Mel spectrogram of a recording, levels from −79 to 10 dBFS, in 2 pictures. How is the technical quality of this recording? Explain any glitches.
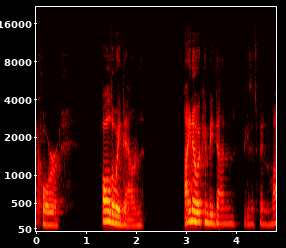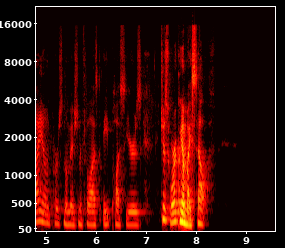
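The recording has two sudden gain jumps in this speech. From 3.67 to 5.36 s, right after "know it can be", the level drops by about 7 dB. From 7.65 to 7.98 s, after "eight plus years just", it jumps up by about 11 dB. Each step happens between adjacent samples, likely a gain setting applied without a ramp. The background noise shifts together with the speech, which rules out the speaker simply changing loudness, and there is no gradual swell as with compressor pumping.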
